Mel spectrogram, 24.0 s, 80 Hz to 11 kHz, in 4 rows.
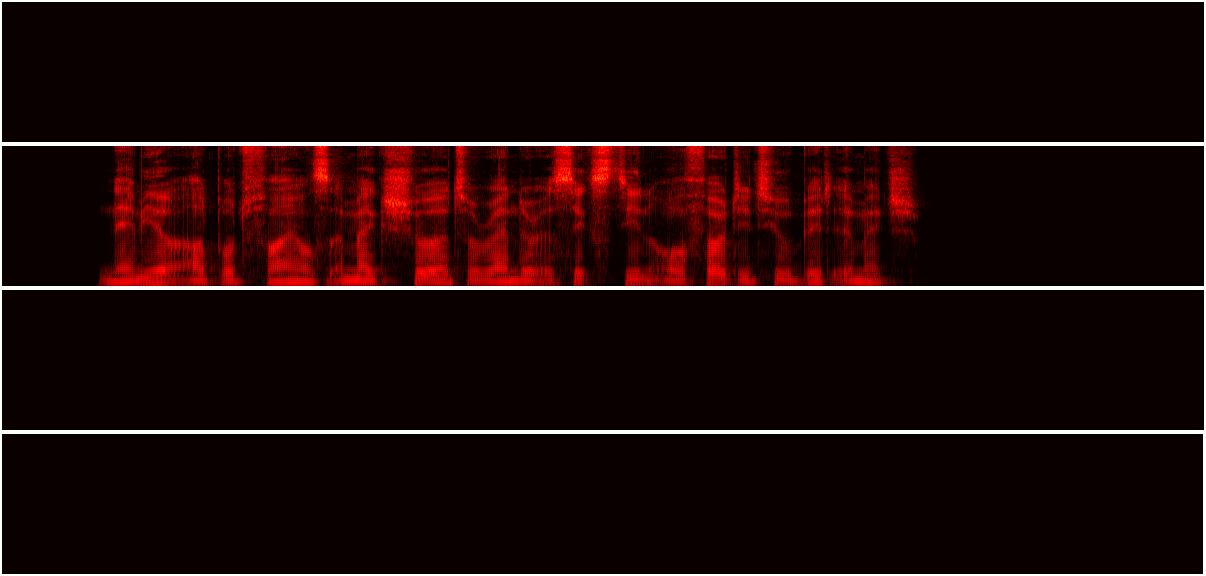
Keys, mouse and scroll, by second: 6.1 click, 9.3 click, 11.6-13.4 typing, 19.2 click.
